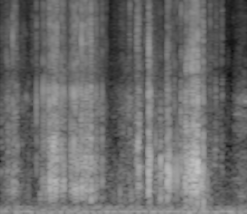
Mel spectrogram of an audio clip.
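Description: A nylon plate-carrier placard with hook-and-loop (Velcro) lining being handled: light rustling and crinkling with a scattering of small clicks as the fabric panel is moved.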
